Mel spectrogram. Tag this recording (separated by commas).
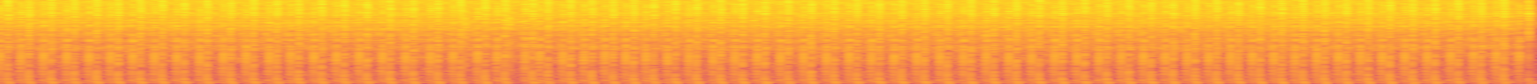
Tools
